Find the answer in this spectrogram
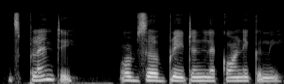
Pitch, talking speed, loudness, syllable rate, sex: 175 Hz, 105 wpm, -18 LUFS, 5.7 syllables/s, female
